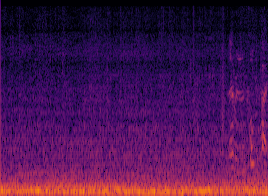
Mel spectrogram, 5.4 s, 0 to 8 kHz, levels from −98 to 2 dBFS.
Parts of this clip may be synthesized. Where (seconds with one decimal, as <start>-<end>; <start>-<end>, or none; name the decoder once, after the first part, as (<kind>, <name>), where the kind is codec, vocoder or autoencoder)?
1.5-4.7 (vocoder, Vocos)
